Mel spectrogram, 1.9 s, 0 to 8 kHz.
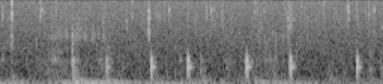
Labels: {"label": "biophony, knock croak", "recorder": "SoundTrap 300"}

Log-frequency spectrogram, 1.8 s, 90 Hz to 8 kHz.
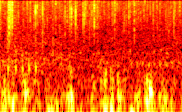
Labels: {"label": "biophony, rattle response", "recorder": "SoundTrap 500"}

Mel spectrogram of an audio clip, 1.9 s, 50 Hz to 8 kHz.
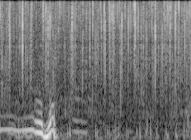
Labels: {"label": "biophony, cascading saw", "recorder": "SoundTrap 600 or HydroMoth"}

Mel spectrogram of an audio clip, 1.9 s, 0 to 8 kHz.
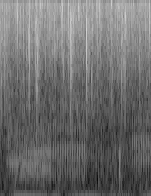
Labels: {"label": "biophony, croak", "recorder": "SoundTrap 500"}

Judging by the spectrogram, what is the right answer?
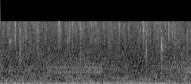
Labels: {"label": "biophony, croak", "recorder": "SoundTrap 500"}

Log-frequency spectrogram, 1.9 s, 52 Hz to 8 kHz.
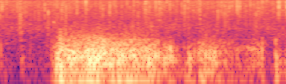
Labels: {"label": "biophony, growl", "recorder": "SoundTrap 500"}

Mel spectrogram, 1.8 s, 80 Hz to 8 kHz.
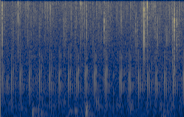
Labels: {"label": "biophony, rattle", "recorder": "SoundTrap 500"}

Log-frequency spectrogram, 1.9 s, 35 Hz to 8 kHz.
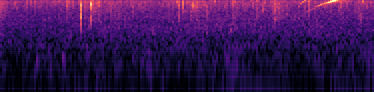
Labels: {"label": "biophony, dolphin", "recorder": "SoundTrap 500"}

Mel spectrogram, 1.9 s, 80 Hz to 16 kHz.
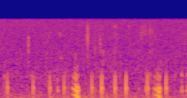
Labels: {"label": "biophony, knock croak", "recorder": "SoundTrap 300"}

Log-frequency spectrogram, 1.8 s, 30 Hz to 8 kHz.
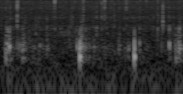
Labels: {"label": "biophony, sea urchins (Echinidae)", "recorder": "SoundTrap 600 or HydroMoth"}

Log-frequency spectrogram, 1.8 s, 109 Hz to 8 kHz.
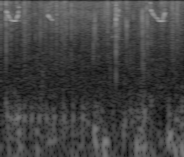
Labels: {"label": "biophony, dolphin", "recorder": "SoundTrap 500"}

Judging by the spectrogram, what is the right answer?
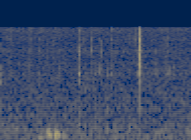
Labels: {"label": "ambient", "recorder": "HydroMoth"}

